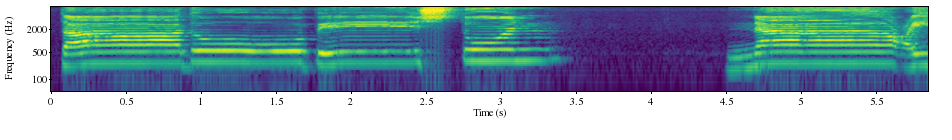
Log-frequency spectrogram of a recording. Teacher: اب اپنے تا کو اظہار کے ساتھ پڑھنا ہے بغیر غنے کے، تو کیسے پڑھیں گے؟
